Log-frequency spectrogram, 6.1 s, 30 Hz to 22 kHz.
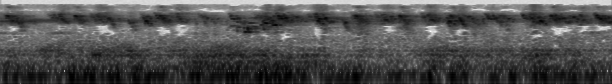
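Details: Brown-eared bulbul recorded with a Sony camera and 200-600mm telephoto lens, giving continuous loud, screechy, overlapping high notes in a rapid chattering stream from start to finish over soft low ambient noise.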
